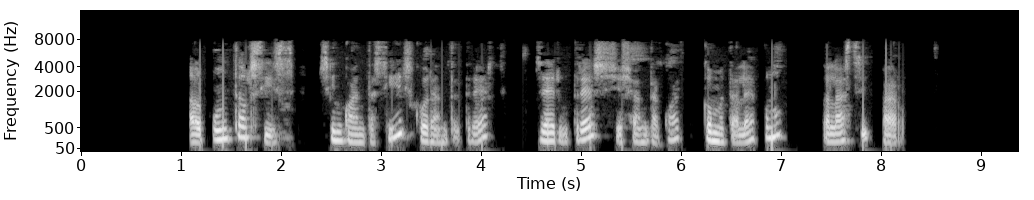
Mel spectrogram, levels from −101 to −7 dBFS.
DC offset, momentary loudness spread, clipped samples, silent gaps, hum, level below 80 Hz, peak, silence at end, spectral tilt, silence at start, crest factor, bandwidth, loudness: under 0.1%; 9 LU; under 0.1%; 2.24-2.39 s, 4.25-4.41 s, 4.49-4.55 s, 6.05-6.23 s, 6.78-6.83 s, 7.16-7.41 s; none; -56 dBFS; -6 dBFS; 1.15 s; -5 dB/octave; 1.1 s; 20 dB; 8 kHz; -23 LUFS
